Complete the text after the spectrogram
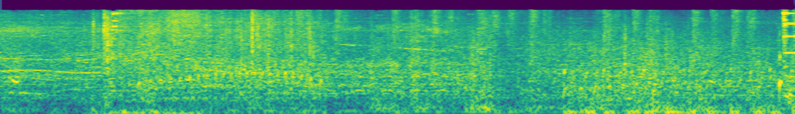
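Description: Video game explosions boom.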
